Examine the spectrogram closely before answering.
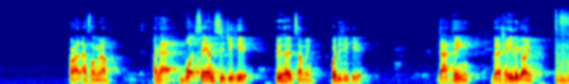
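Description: A man speaks calmly and with animation through a microphone.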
